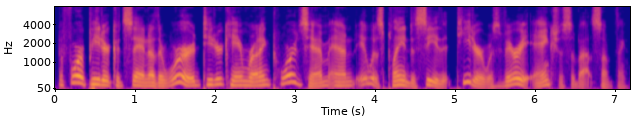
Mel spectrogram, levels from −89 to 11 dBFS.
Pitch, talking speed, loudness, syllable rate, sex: 155 Hz, 200 wpm, -21 LUFS, 5.3 syllables/s, male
